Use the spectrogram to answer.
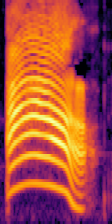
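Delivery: very high, loud startled cry; 吓得尖叫一声; startled scream. A narrator's reading. Iron thrown at her.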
